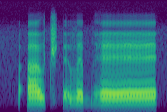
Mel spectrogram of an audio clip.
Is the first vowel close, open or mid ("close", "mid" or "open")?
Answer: open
